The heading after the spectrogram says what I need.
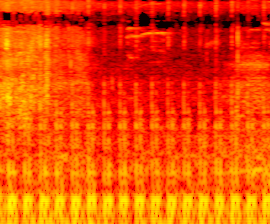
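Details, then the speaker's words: Chinese diesel heater in a van, quiet install, fuel pump priming fuel through the line under the lid and a dense cushion; soft, muffled, even low ticking about seven times a second, barely audible: normal fuel pump ticking. "very quiet hear that you can just hear it you're struggling to hear it you can't you won't be able to hear that when you're sleeping there's no way"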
